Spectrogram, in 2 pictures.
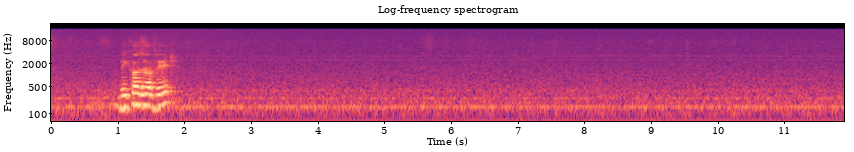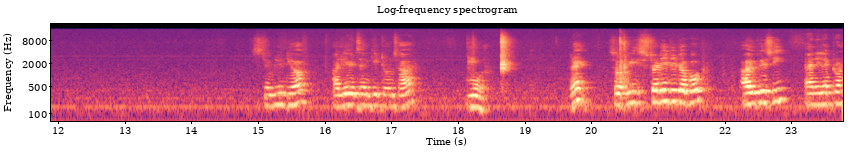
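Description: A man speaks calmly and clearly, as if explaining.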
